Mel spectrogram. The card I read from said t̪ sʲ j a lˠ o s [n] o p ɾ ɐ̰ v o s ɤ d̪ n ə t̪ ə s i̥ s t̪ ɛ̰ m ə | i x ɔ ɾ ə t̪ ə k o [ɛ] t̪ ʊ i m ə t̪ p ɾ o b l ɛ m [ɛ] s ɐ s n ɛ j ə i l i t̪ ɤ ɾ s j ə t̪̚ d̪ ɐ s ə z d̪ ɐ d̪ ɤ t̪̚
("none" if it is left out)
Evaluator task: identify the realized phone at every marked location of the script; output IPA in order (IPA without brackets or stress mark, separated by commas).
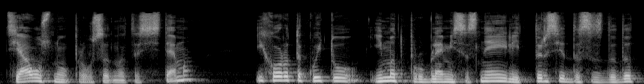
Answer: n, i, i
